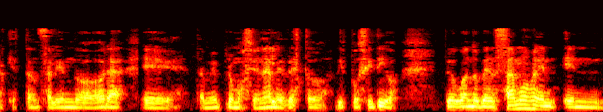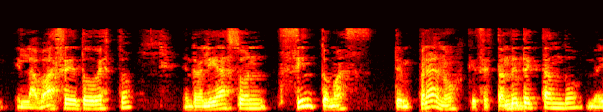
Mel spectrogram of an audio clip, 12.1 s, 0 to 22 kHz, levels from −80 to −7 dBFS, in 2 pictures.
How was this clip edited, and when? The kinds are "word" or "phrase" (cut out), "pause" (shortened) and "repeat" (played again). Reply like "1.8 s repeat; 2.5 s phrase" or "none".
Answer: 1.4 s pause; 6.1 s pause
